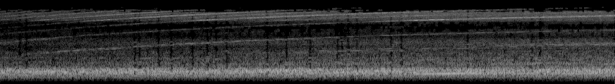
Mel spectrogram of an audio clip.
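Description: A washing machine spins, its motor whine steadily rising in pitch.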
